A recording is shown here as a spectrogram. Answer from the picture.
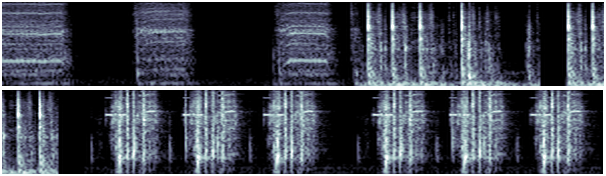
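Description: Sound effects of an animated intro: a run of short mechanical clicks and clacks. They start spaced out, turn into quick rattling clusters about two seconds in, then settle into evenly spaced clicks about three a second, each with a faint high ring.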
